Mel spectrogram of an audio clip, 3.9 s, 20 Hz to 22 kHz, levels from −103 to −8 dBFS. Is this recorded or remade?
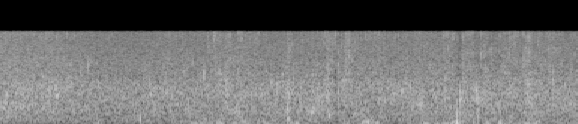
recorded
